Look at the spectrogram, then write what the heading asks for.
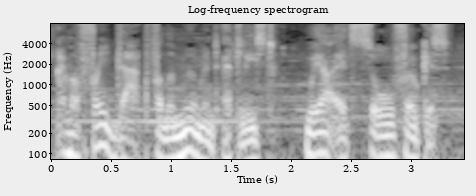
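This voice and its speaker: A man's voice: deep voice, fairly quick, music in the background, close to an everyday voice. A man playing a grave, erudite ancient time traveller in an audio drama, with formal, slightly pompous phrasing.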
